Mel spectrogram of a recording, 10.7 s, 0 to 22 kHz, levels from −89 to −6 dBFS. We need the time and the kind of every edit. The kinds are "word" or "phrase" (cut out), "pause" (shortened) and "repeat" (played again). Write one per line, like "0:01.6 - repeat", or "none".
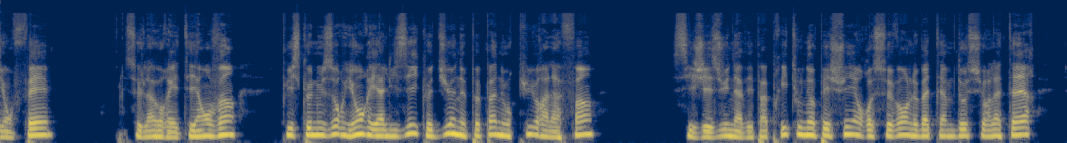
0:05.1 - word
